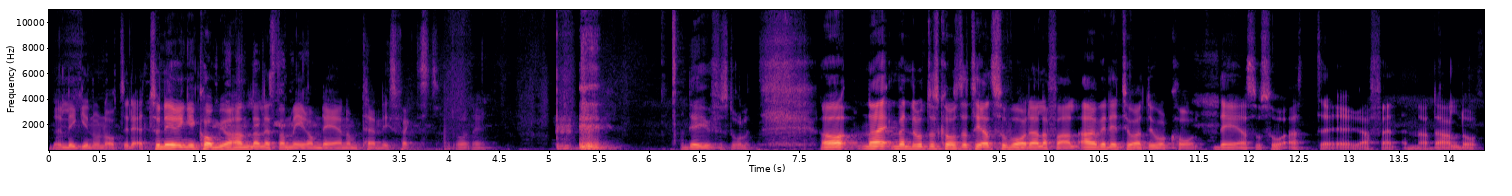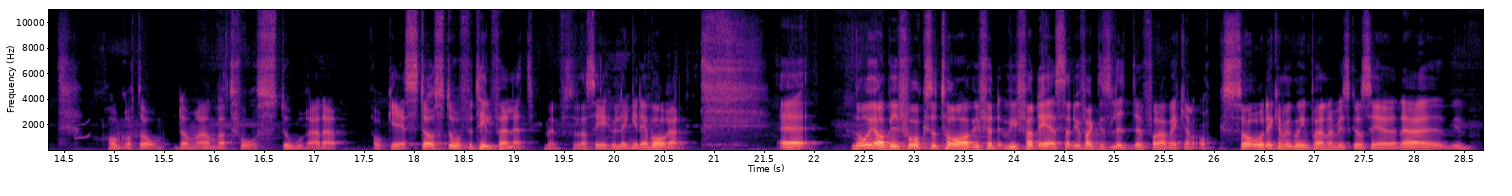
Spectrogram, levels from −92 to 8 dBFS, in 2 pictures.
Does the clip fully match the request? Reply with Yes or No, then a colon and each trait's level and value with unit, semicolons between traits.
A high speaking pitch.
No: low, 130 Hz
